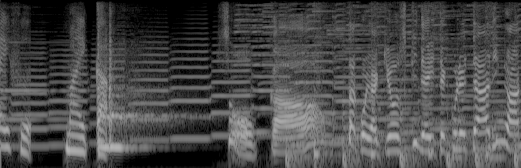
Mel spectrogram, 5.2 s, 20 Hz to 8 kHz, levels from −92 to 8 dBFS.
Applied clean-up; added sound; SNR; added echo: none; Trumpet; 14 dB; none.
